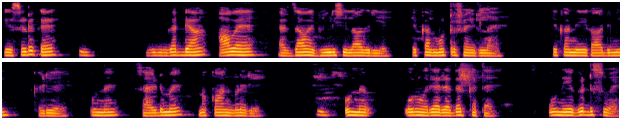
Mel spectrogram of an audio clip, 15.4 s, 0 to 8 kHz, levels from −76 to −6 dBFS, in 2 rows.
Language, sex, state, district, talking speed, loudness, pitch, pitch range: Rajasthani, female, Rajasthan, Nagaur, 145 wpm, -18 LUFS, 160 Hz, 150-170 Hz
